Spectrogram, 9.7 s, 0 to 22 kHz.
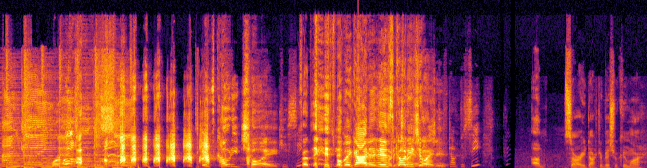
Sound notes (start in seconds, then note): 0.9 drag queens laughing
